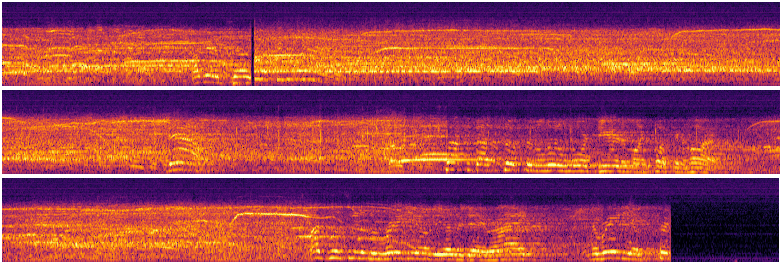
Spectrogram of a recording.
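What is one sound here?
A loud rock band plays live in a large echoing hall.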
